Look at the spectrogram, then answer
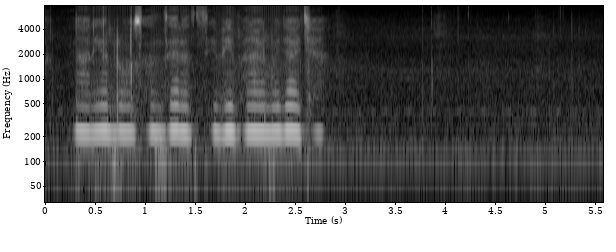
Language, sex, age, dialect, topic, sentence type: Maithili, female, 60-100, Angika, agriculture, statement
